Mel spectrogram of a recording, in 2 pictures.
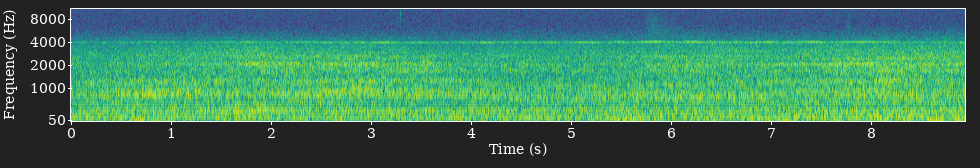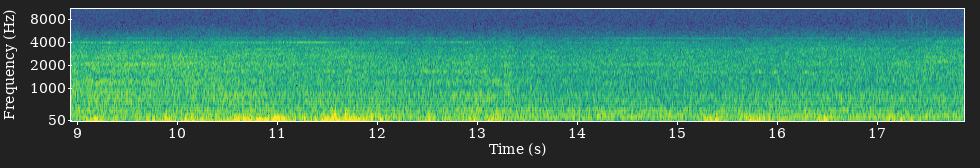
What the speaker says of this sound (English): Now we have an A220 JetBlue heading to Norfolk.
